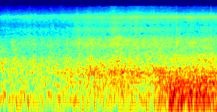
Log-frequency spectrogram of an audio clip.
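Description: Ocean waves washing and surging, with wind on the microphone; the surge swells louder about three seconds in.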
